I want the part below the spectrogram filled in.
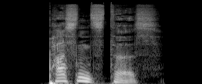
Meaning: strong/mixed nominative/accusative neuter singular superlative degree of passend
- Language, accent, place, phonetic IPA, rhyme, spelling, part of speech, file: German, Germany, Berlin, [ˈpasn̩t͡stəs], -asn̩t͡stəs, passendstes, adjective, De-passendstes.ogg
